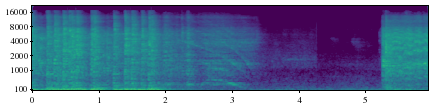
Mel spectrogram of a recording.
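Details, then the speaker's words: 1984 Cutlass G-body, procharged LS swap on Holley Terminator X EFI, idle screw turned up: cranks, fires and revs roughly two seconds, then sags and dies, cranks again; won't hold idle, owner suspects insufficient air through throttle body. "yeah, but we got to open up that throttle body, I think, because it's definitely not getting enough air."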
